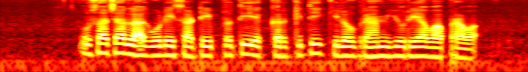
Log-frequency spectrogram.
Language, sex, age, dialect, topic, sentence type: Marathi, male, 25-30, Standard Marathi, agriculture, question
